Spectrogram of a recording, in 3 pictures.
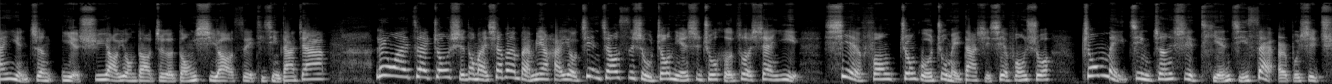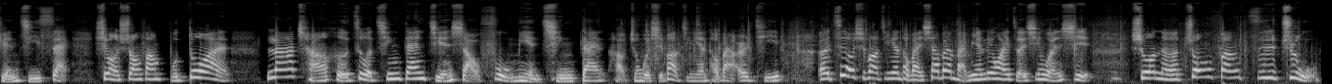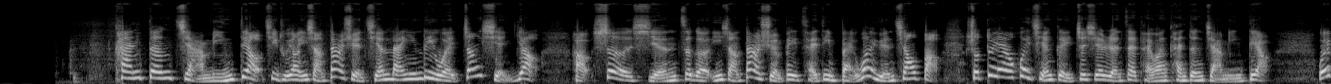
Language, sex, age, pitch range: Chinese, female, 50-69, 185-265 Hz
